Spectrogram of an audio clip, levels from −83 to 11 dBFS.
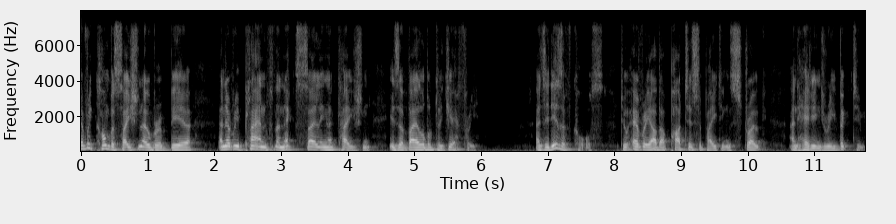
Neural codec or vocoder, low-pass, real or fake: codec, 16 kHz, 16 kbps, FunCodec, trained on LibriTTS, 50 frames a second; 7.2 kHz; fake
